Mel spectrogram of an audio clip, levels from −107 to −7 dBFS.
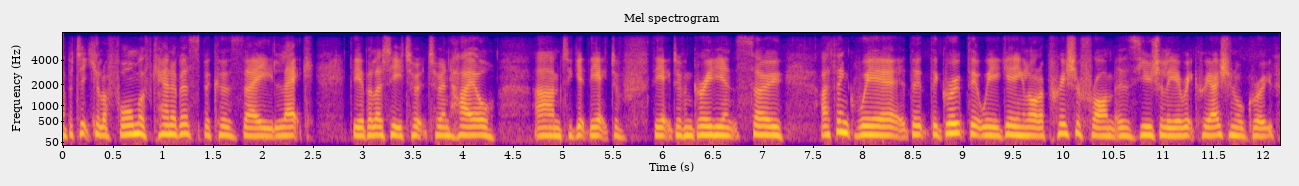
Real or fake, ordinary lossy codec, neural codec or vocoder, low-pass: real; Opus, 64 kbps; none; 7.2 kHz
